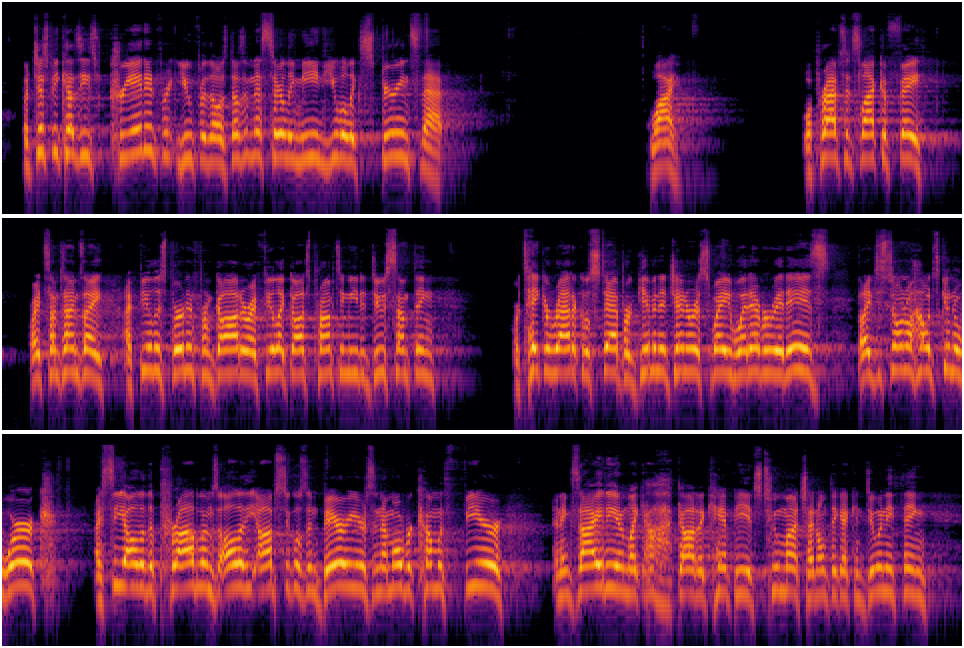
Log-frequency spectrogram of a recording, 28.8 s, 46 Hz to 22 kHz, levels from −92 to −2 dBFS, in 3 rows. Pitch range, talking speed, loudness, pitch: 225-255 Hz, 210 wpm, -21 LUFS, 240 Hz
